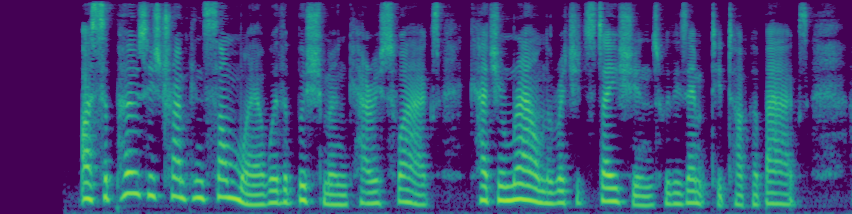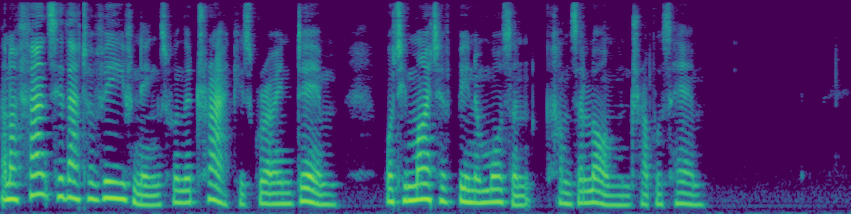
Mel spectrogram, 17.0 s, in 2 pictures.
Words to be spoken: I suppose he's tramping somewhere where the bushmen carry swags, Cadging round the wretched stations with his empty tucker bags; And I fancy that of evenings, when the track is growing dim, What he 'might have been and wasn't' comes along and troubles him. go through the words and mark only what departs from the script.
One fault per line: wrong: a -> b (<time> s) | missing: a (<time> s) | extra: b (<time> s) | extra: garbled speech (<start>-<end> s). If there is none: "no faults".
no faults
